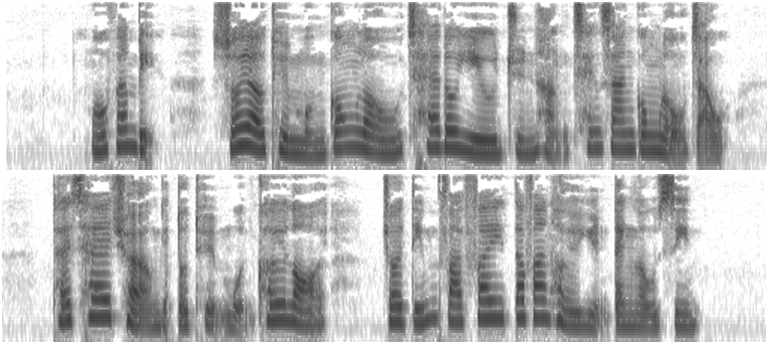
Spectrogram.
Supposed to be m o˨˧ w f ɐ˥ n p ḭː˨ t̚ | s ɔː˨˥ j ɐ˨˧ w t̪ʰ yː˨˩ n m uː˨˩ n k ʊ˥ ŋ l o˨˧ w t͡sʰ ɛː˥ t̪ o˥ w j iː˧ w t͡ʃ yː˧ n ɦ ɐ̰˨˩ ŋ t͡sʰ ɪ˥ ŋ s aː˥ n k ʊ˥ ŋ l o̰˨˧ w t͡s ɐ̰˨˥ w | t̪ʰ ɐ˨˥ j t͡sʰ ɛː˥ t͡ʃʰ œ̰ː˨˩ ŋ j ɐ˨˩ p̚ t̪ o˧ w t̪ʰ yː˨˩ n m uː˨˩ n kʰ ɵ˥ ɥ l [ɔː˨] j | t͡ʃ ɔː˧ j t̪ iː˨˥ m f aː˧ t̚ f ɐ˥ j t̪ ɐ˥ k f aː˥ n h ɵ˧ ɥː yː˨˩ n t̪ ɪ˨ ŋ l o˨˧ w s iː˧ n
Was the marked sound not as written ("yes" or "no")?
no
